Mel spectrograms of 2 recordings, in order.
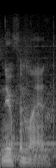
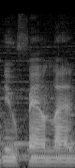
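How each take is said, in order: First: The middle syllable sounds like 'fun'. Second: The middle syllable sounds like 'found'. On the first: The speaker calls it right. "it's Newfoundland" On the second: The speaker calls it wrong. "is not Newfoundland"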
